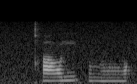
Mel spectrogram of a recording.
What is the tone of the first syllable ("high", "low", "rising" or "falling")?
rising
